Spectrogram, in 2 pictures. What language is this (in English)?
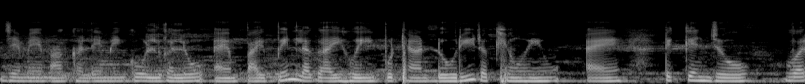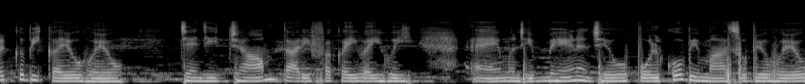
Sindhi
